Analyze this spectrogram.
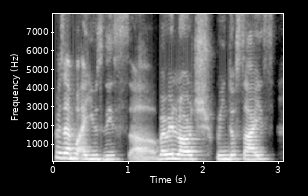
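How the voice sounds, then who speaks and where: A woman giving an informal software demonstration lecture, thinking aloud and often searching for words as she explains. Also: medium pitch, steady tone, moderate pace.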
